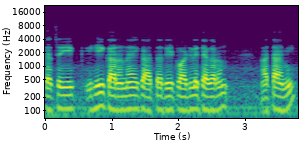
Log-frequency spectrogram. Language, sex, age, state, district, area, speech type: Marathi, male, 30-45, Maharashtra, Amravati, urban, spontaneous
